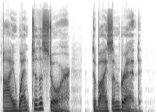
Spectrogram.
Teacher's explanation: The most important words are went, store, and bread. The words I, to, the less important. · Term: stress timed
